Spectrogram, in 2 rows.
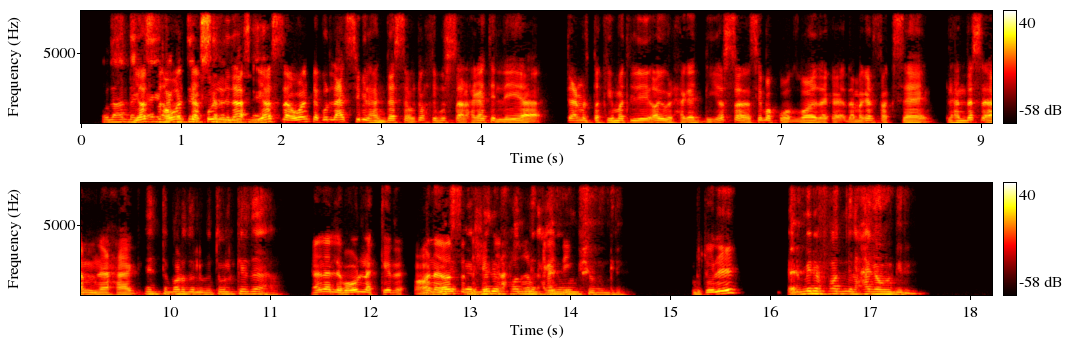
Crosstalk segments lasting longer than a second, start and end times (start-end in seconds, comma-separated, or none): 0.5-1.9, 12.6-14.1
